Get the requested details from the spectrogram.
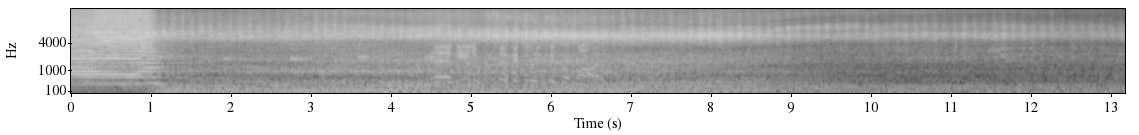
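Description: A freight train rumbles and clatters past on the tracks.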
